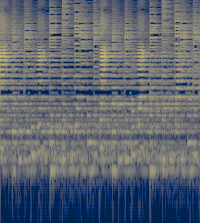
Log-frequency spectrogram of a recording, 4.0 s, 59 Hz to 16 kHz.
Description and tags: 120 Num Synplant DAFGE
A melodic synth loop made with Numerology using Synplant and some FX
120-bpm, Synplant, delay, electronic, loop, melodic, modulated, processed, rhytmic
